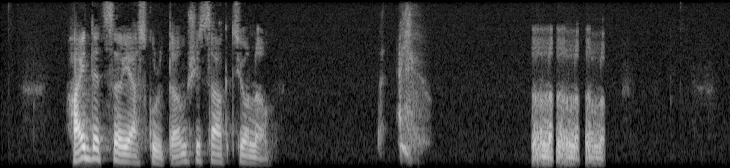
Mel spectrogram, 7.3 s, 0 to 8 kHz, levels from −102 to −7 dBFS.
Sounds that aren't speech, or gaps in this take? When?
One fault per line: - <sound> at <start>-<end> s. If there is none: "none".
- sneeze at 3.8-4.3 s
- laugh at 5.3-6.0 s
